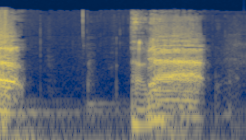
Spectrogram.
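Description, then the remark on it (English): A man clears his throat into a microphone that has been turned on: a short rough burst, a brief pause, then a longer, louder gravelly rasp. No speech. “Is that clearing his throat?”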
